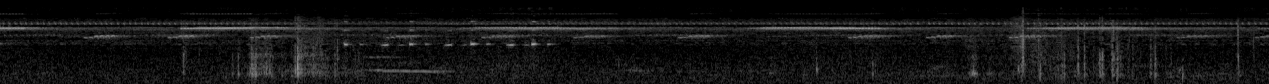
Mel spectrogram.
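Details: Chorus of many calling crickets in a sub-tropical rainforest in North-east India, callers competing within and between species: layered high, thin continuous trills with faster pulsed chirping series weaving through.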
